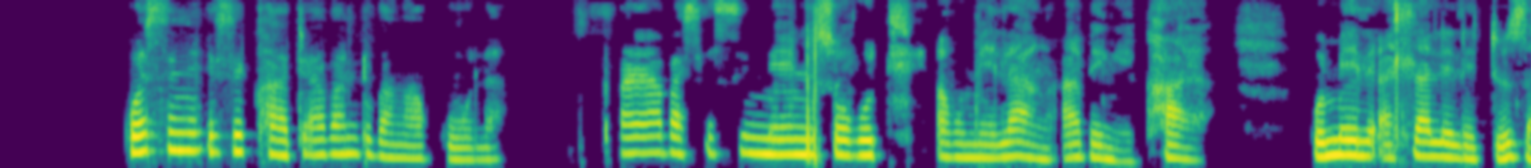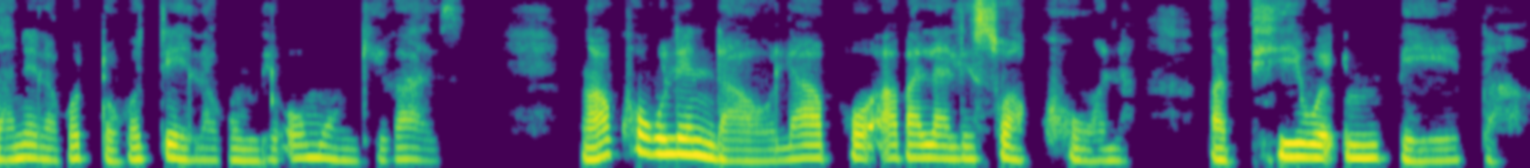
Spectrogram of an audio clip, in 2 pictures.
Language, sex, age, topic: North Ndebele, female, 25-35, health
